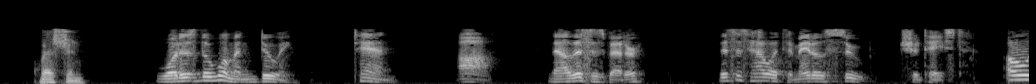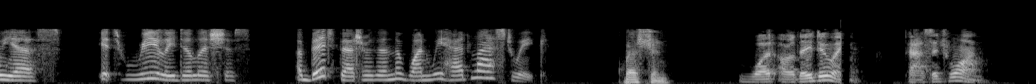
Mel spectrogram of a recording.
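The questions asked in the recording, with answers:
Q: What are they doing?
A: Eating tomato soup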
